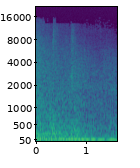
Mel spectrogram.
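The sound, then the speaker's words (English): A loud thunder sound effect: a heavy, continuous rolling rumble with deep low-end weight and a broad crackling wash on top, sustained throughout without any voices. “Cue convenient thunder and lightning.”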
